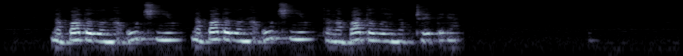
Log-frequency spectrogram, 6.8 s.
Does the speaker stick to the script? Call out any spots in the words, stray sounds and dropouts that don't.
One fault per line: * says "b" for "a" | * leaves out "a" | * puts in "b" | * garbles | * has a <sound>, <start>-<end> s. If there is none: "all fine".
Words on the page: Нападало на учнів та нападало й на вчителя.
* puts in "нападало на учнів"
